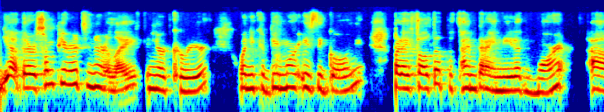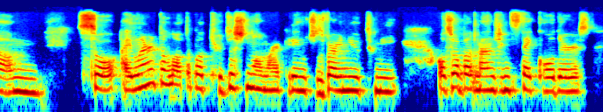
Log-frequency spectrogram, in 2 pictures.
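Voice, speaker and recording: Woman guest from Costa Rica, 30s, mellow and gravelly, chatty with lots of ums. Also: on the high side. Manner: chatty, frequent ums, laughs easily. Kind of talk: casual interview.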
